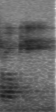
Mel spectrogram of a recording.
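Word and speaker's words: troche: vaginal suppositories there's also this thing called oral Troi that's how that is pronounced it's just a loss that slowly dissolve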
